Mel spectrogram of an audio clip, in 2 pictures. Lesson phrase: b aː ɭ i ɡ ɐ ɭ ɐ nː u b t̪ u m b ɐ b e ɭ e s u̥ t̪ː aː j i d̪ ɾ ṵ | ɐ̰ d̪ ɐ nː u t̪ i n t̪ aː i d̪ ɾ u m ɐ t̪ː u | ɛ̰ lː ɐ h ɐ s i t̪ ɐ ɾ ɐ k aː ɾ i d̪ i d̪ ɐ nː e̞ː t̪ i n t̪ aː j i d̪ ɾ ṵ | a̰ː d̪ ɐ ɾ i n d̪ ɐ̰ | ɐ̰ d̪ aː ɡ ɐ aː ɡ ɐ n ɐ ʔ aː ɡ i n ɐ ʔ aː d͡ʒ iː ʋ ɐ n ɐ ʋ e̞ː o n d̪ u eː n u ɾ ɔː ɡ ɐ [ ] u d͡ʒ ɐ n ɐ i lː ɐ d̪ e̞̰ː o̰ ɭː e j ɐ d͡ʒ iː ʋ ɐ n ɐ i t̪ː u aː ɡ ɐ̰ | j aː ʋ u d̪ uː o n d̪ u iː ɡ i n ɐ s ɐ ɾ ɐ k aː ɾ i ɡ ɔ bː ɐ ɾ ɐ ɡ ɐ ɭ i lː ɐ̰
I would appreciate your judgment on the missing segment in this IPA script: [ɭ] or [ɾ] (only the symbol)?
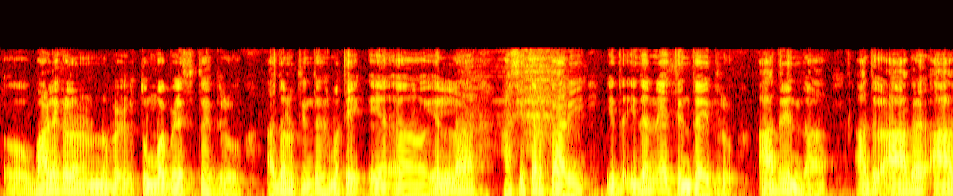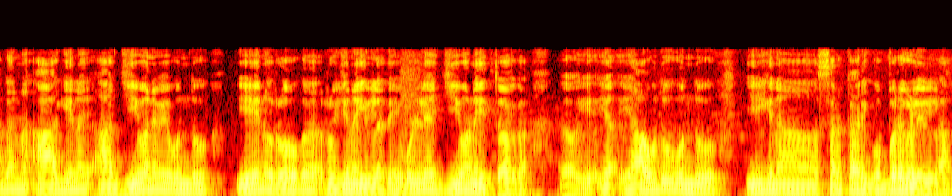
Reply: ɾ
